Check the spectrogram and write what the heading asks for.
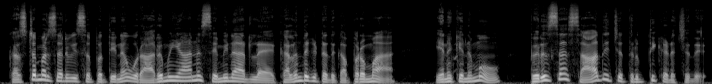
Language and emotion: Tamil, happy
